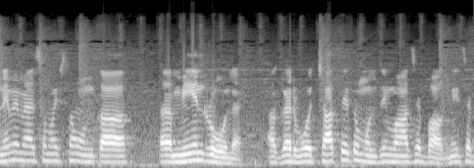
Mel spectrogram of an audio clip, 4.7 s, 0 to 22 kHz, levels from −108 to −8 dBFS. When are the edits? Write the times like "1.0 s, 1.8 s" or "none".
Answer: none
